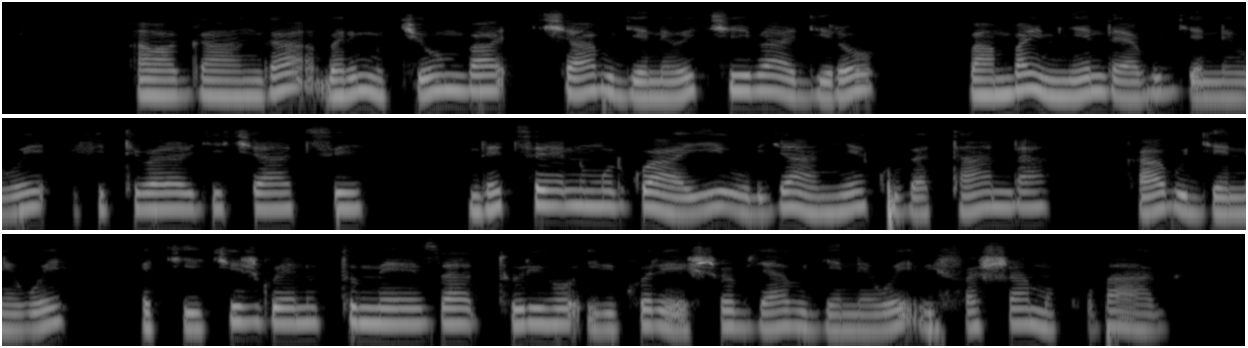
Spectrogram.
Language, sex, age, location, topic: Kinyarwanda, female, 18-24, Nyagatare, health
